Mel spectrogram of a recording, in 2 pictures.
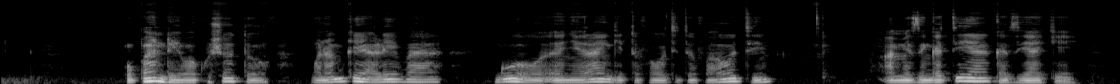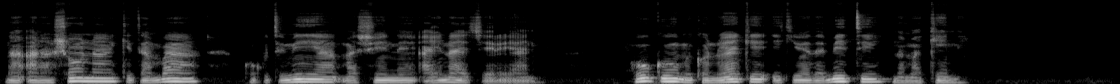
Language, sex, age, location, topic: Swahili, male, 18-24, Dar es Salaam, education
